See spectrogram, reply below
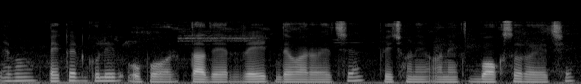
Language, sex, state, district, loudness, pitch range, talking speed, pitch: Bengali, female, West Bengal, Malda, -31 LUFS, 115-165 Hz, 135 wpm, 120 Hz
